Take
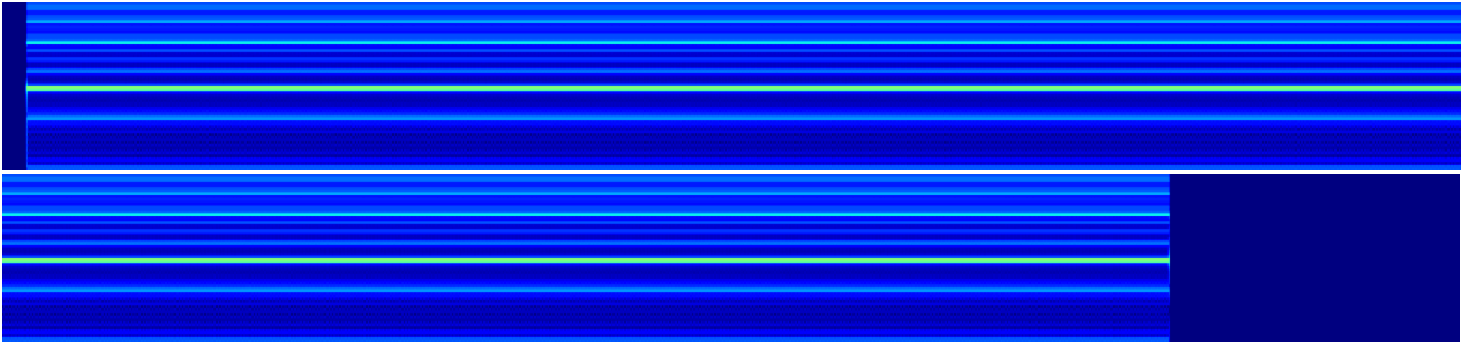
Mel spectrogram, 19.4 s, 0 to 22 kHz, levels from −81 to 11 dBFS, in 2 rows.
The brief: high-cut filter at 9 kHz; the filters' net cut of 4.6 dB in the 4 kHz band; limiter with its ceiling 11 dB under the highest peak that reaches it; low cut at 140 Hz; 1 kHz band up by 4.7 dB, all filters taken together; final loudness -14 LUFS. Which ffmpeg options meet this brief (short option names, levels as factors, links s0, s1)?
-af "highpass=140,lowpass=9000,equalizer=f=1000:t=o:g=7.5,equalizer=f=4000:t=o:g=-5.5,volume=22.4,alimiter=limit=0.237:level=0:latency=1"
